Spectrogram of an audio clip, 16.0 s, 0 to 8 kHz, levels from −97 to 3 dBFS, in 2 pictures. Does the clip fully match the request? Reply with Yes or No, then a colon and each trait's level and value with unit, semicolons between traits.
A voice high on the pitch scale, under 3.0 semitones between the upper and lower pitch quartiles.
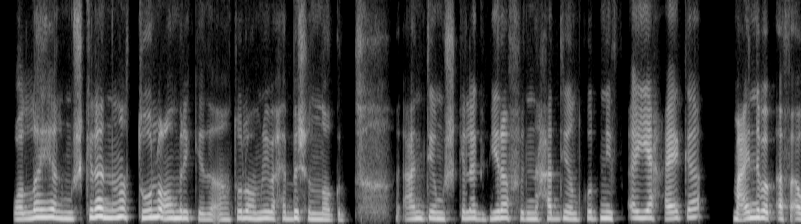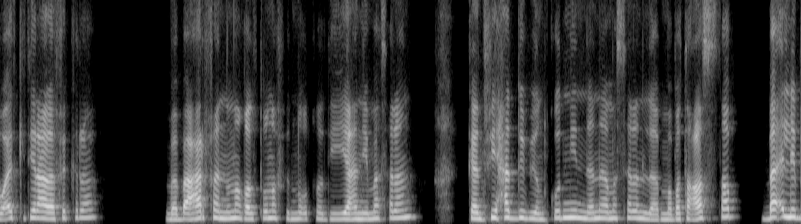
Yes: high, 230 Hz; narrow, 2.5 semitones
